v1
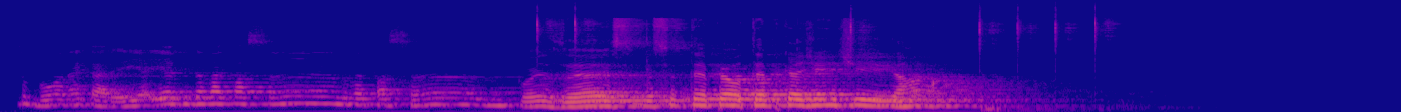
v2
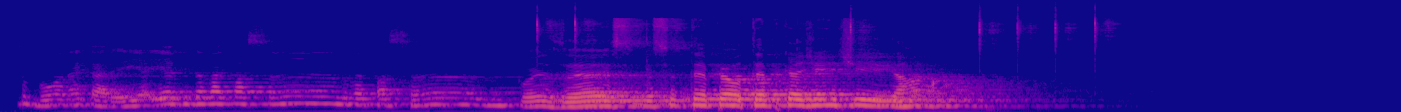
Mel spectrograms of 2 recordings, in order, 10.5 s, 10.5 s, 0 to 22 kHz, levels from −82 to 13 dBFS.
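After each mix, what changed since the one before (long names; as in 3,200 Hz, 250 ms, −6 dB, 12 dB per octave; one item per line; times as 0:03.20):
background: add high-pass filter 520 Hz 6 dB per octave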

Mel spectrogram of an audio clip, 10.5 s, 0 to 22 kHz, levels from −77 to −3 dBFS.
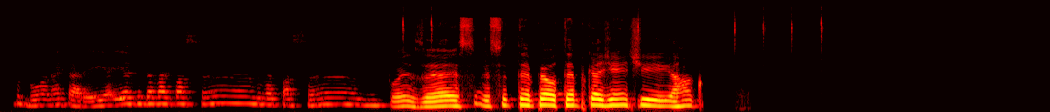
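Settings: second voice +8.0 dB
reverb: off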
